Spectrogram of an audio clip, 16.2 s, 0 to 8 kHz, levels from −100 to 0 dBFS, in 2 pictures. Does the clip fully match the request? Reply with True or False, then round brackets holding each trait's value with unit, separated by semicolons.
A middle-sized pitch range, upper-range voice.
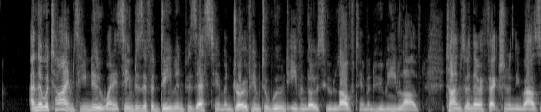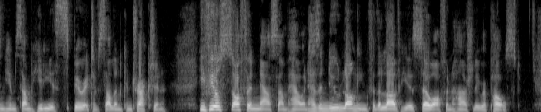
False (4.0 semitones; 135 Hz)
